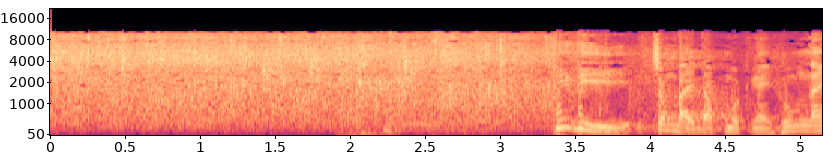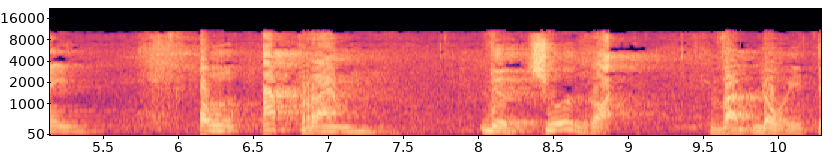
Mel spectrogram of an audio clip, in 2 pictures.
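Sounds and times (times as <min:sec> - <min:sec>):
loud applause: 0:00.0 - 0:04.0
speech: 0:03.4 - 0:05.5, 0:06.1 - 0:07.4, 0:08.0 - 0:08.9, 0:09.5 - 0:10.2.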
